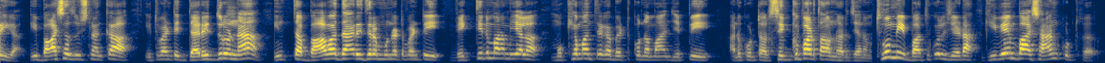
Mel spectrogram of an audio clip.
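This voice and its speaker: A man speaks in a Telangana accent, firing off angry rhetorical questions and mocking jabs in rapid succession. His voice sits high for a man and the words tumble out quickly. It sounds like heated political commentary. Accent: Telangana Telugu.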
